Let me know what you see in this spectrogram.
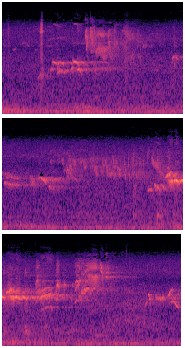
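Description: Small birds chirping and twittering in short, quick phrases, busiest about seven seconds in, over a steady low background rumble.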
